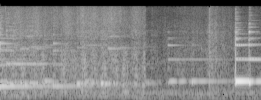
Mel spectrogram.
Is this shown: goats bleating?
yes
